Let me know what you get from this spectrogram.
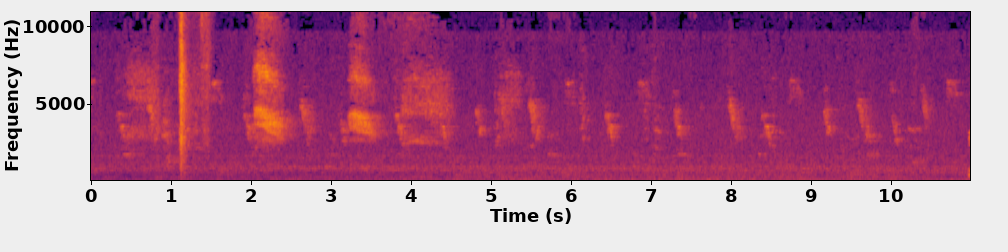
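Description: Small birds chirping, short high calls repeated many times, over a steady low rumble, with one sharp click about a second in.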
